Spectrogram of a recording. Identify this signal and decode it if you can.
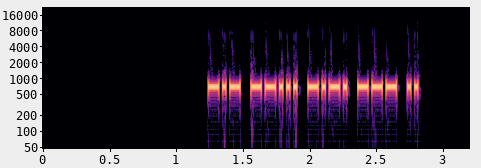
Morse code, heard as a keyed tone, about 46 wpm, 700 Hz. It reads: K7COI
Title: USA Call Signs - 5 Characters - 45wpm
